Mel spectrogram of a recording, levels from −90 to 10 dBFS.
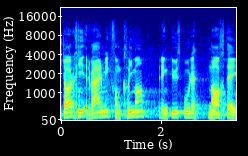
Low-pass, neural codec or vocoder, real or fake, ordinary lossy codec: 14.4 kHz; none; real; none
